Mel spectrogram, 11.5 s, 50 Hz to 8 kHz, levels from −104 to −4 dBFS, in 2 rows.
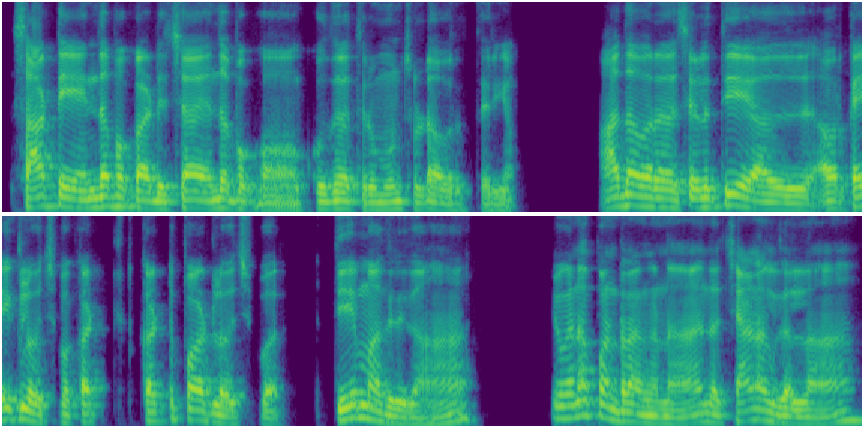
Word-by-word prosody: சாட்டைய 140 -4 +3
எந்த 130 +3 +5
பக்கம் 135 -4 +3
அடிச்சா, 105 +2 +2
எந்த 125 +2 +2
பக்கம் - - -2 0.2
குதிர 110 +1 +2
திரும்பும்ன்னு 105 +1 -1
சொல்ட்டு 100 - 0
அவருக்கு 85 -1 -7
தெரியும். - - -6 0.6
அத 135 - +1
அவரு 135 -2 +3 0.2
செலுத்தி 130 +4 +2 0.2
அது 100 -1 +1 0.2
அவர் 110 0 0
கைக்குள்ள 150 +2 +3
வச்சுப்பார். - - -5
கட் - - -2 0.3
கட்டுப்பாட்ல - - 0
வைச்சுப்பார். - - -4 0.3
இதே 150 +4 +3
மாதிரி 110 -8 +2
தான். - - -5 0.7
இவங்க 170 +1 0
என்ன 210 - +2
பண்றாங்கன்னா, 105 -9 0
இந்த 120 - -1
சேனல்கள்லாம் 110 -8 0
115 Hz, 150 wpm, -23 LUFS, 105-135 Hz, 0.7 s, எந்த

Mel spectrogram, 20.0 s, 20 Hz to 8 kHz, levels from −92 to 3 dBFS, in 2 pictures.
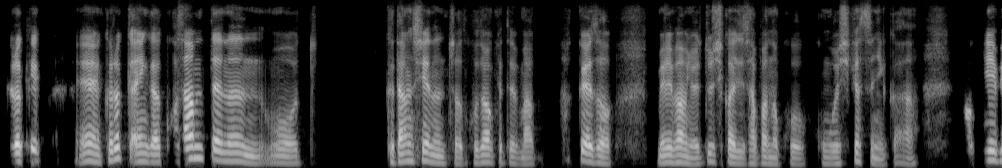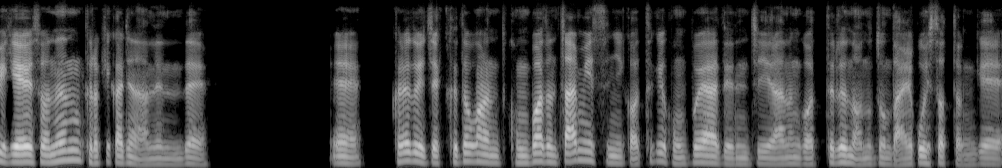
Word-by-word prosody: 그렇게 450 -6 +4 0.4
예. 150 -3 +4
그렇게 195 +5 +3
아니 145 0 +4
그러니까 135 -1 +4
고3 200 +2 +6
때는 150 -8 +2
뭐 115 -1 -5
즈 - - -27 0.8
그 - - -5
당시에는 140 -4 +2
저 115 - -5
고등학교 130 -2 -3
때 115 - -7
막 105 0 -5 0.2
학교에서 - - +1 0.4
매일 130 +2 +1
밤 130 -2 +3
12 105 +7 -5
시까지 115 -4 -1
잡아놓고 105 -3 -5
공부를 110 -1 -9
시켰으니까 - - -7 0.4
거기에 165 0 0
비교해서는 135 +4 +6
그렇게까지는 120 -2 -1
안 95 +2 -6
했는데 95 0 -5 1.3
예. 115 -2 0 0.3
그래도 150 +1 +1
이제 125 -1 0
그동안 140 -3 0
공부하던 135 +2 +1
짬이 150 +6 +4
있으니까 120 -6 -6
어떻게 150 - -6
공부해야 120 +2 +1
되는지라는 105 +1 -5
것들은 115 +5 -2
어느 100 +2 -7
정도 105 -2 -6
알고 105 +5 -1
있었던 90 -4 -6
게 105 0 -4
120 Hz, 340 characters per minute, -25 LUFS, 105-145 Hz, 1.3 s, 고3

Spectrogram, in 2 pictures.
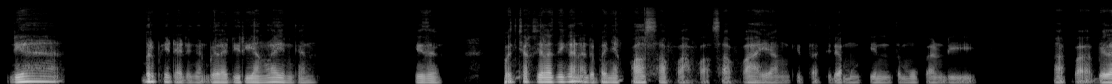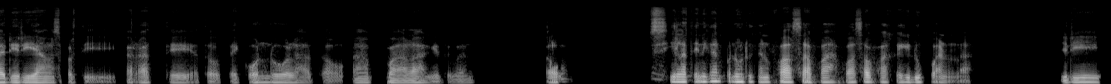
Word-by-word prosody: Dia 125 +2 +6 0.9
berbeda - - +2
dengan 90 -2 -6
bela 95 -3 +3
diri 95 0 +1
yang 95 +1 +1
lain 105 -3 +3
kan, 90 +1 -6 1.1
gitu. 90 -1 +1 0.7
Pencak - - +1
silat 110 0 +6
ini 115 - +4
kan - - +5
ada 90 -4 -1
banyak 100 0 0
falsafah-falsafah 95 -1 -3
yang - - -4
kita - - -13
tidak - - -4
mungkin 85 -1 -7
temukan 90 0 -8
di, - - -7 0.8
apa, - - -3
bela 95 0 +5
diri 95 0 +4
yang 90 0 +1
seperti - - -10
karate, 85 -1 -4
atau - - -6
taekwondo 95 -1 -1
lah, 85 -2 -6
atau 65 -2 -10
apalah 90 0 -2
gitu 65 - -9
kan. 75 +2 -10 0.8
Kalau - - -1 0.8
silat 120 0 +4
ini 125 - +5
kan 140 - +6
penuh 120 -1 +4
dengan 110 -2 0
falsafah-falsafah 105 0 +3
kehidupanlah. 105 0 -2 0.9
Jadi 100 +3 +2
95 Hz, 120 wpm, -27 LUFS, 90-105 Hz, 1.1 s, Dia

